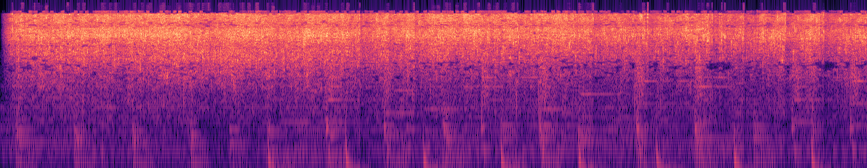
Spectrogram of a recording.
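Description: Chicken pieces deep frying in hot oil give a loud, dense, continuous bubbling sizzle, close up, with regular clinks and scrapes from a utensil moving the pieces about.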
